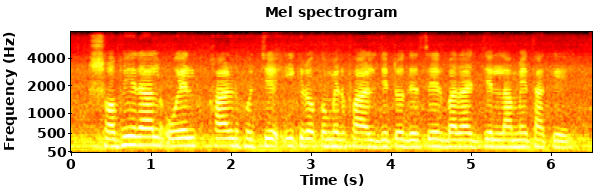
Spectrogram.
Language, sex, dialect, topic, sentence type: Bengali, female, Jharkhandi, banking, statement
